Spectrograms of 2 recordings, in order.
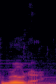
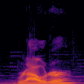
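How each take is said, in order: First: It is said in a British accent. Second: It is said in an American accent. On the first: "British router" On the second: "American router"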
